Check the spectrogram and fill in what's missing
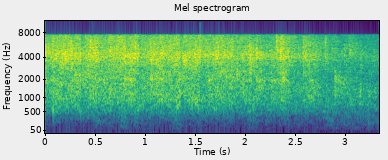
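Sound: big round of applause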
